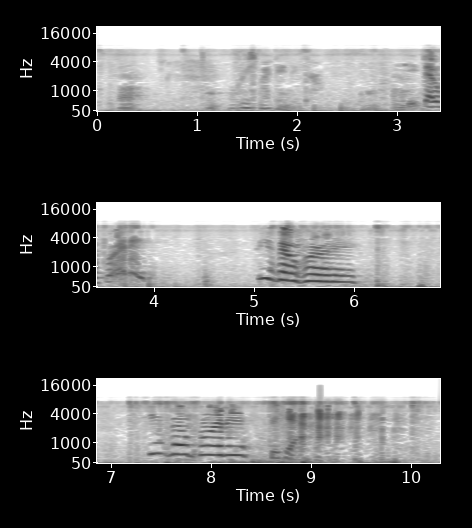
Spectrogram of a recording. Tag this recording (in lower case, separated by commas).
dog, animal, domestic animals, speech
